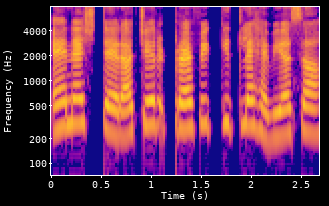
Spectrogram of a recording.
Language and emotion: Goan Konkani, neutral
